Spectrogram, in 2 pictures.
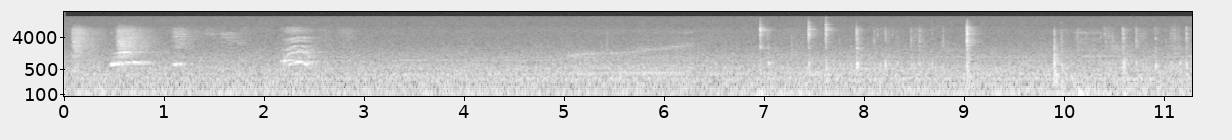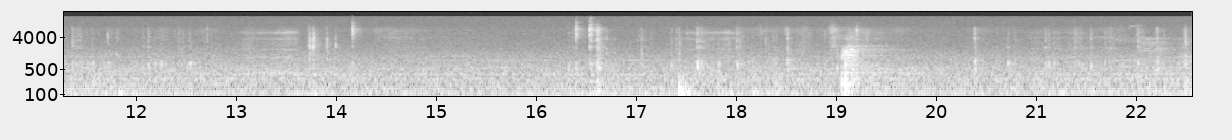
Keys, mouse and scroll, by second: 8.2-14.4 middle drag, 13.8 c, 17.0-17.6 scroll up 1, 17.6-19.0 middle drag, 19.0-19.4 scroll up 1, 19.4-22.5 middle drag.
